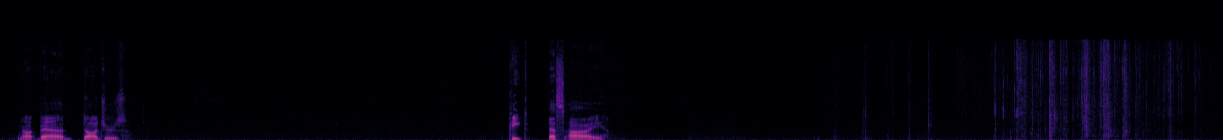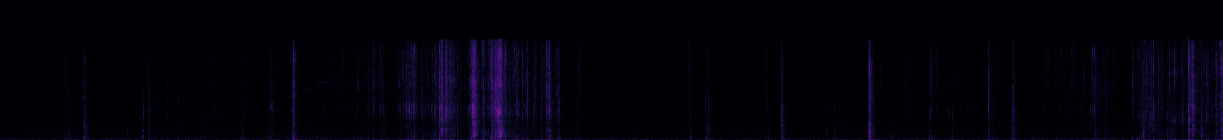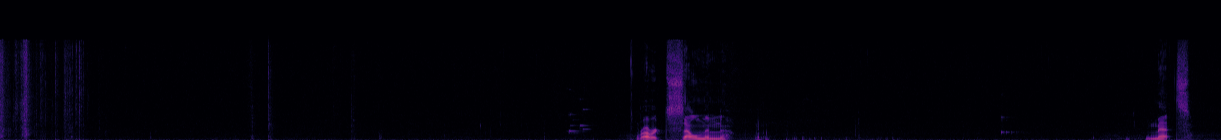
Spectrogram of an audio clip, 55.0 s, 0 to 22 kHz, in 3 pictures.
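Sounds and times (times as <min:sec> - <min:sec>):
foil wrappers tearing and crinkling: 0:14.8 - 0:18.1, 0:23.6 - 0:27.1, 0:34.3 - 0:38.1.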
